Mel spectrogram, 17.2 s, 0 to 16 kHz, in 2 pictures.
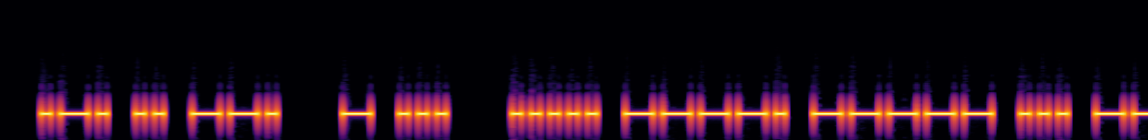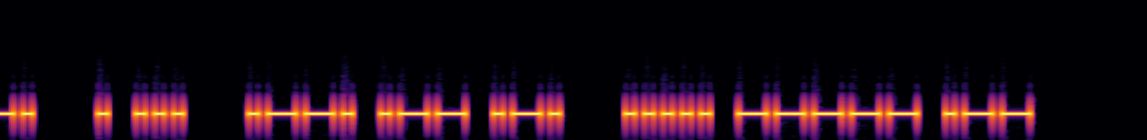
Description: Morse code, heard as a keyed tone, about 17 wpm, 700 Hz. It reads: RIG TS 590SG ES PWR 50W
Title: K1USN SST QSO Practice 17wpm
